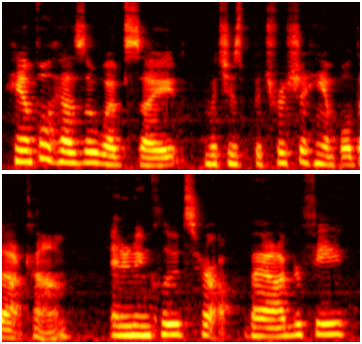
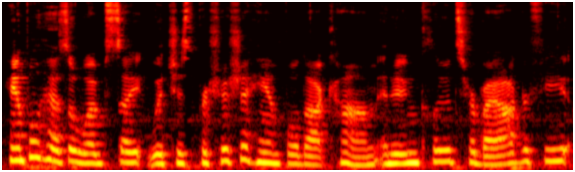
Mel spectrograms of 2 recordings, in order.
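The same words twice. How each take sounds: First: It is read slowly with more breaths. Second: It is read at a normal pace.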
